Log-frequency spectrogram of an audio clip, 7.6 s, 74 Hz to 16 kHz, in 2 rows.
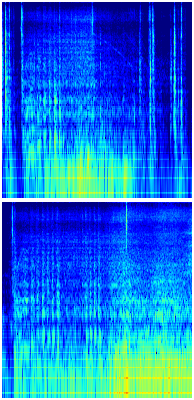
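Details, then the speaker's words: BMW E30 324iT, M20 B20 stroked to B24, turbocharged, cold start: several clunky crank attempts with stumbles before catching, then lumpy cold idle held only with throttle; ongoing starting problems. "ouais faut que j'ai encore des problèmes de démarrage j'ai fait genre un kilomètre là pour pour venir jusqu'ici donc elle a pu six fois que ça et genre quand je démarre il faut que j'actionne un petit peu le faut que j'actionne tu as le terme faut que j'accélère un petit peu"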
